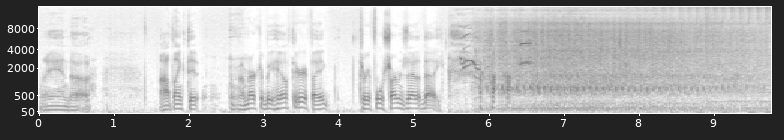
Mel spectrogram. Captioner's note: laughs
